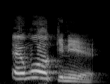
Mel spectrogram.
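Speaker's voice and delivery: very loud, very high New York street shout. Speaker trying accents for the others, doing a best New York accent. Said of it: "I'll do my best New York accent here".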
